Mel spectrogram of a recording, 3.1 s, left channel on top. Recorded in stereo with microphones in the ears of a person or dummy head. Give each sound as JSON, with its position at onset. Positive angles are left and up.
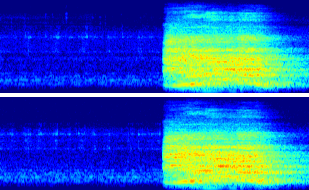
{"t": 1.6, "sound": "a shout", "side_deg": -15, "distance_m": 0.8}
